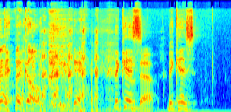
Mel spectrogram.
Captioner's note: laughing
